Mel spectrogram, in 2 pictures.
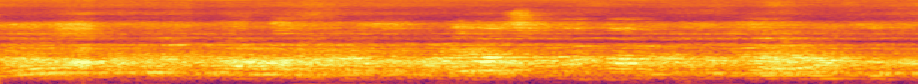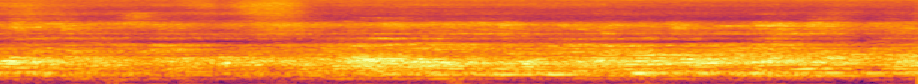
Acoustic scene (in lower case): cafe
